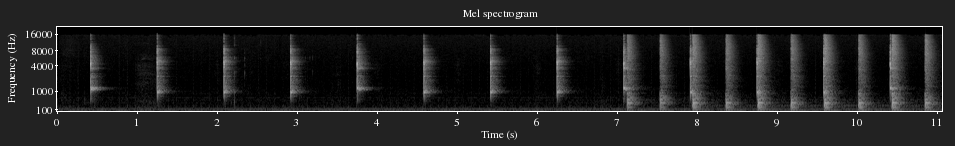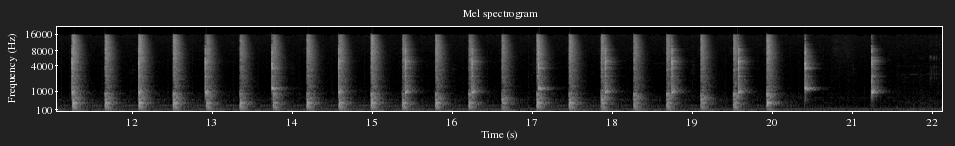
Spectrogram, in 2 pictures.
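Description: A metronome clicking at 72 beats per minute for two bars, then a wooden cajon joins in even eighth notes, two strokes to each click, struck with one hand at the top edge for the high tone.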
